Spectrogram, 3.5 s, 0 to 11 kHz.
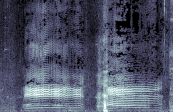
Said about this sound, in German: Ah, ihr habt also Schafe selber quasi. Wie viele Schafe sind das? Das sind circa 350. Gesamt haben wir etwa 700.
